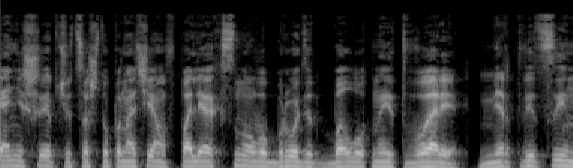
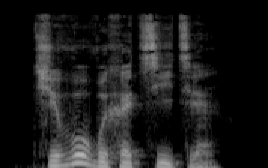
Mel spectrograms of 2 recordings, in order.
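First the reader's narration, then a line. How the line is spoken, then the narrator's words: Tired question. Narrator (Russian): Устало спросила мать Виорелла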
